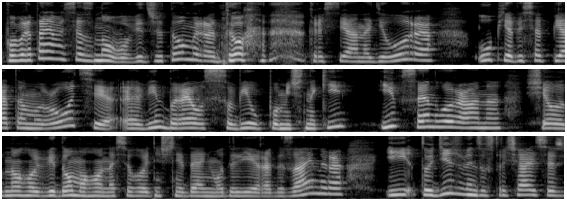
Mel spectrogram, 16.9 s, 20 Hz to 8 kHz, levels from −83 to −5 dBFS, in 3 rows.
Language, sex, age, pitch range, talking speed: Ukrainian, female, 20-39, 195-245 Hz, 105 wpm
